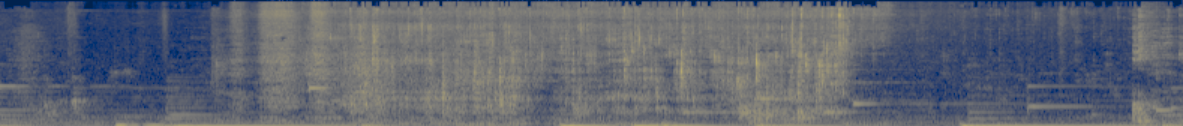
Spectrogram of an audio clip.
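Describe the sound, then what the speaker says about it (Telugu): Hot water pours into a bowl of soya chunks, a steady splashing gush that rises and falls in intensity, with brief breaks and a low rumble underneath. "హాట్ వాటర్ కాగిపోయిందండి, అందులో పోసేసుకుందాం."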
